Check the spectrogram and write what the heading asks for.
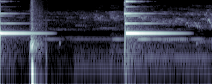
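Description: Two identical bright ding sound effects, about a second and a quarter apart, each ringing out and fading over about half a second. A short low thump follows soon after the first ding.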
